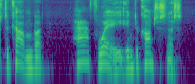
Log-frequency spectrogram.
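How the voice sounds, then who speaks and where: The man's pitch is fairly high. His voice is somewhat breathy. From Britain. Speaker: actor. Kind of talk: audiobook narration.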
